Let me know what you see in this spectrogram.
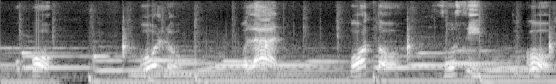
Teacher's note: Ito ay U. Ang dila ay nakataas pero nakaposisyon sa likod ng bibig. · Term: Taas at nasa likod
